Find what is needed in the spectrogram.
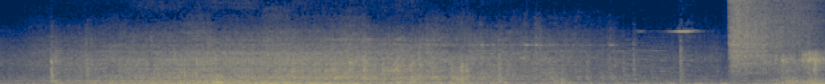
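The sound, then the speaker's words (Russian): A train pulls up at a platform at night with a steady, loud rumble and faint rhythmic clacking throughout, then a sharp high hiss of air bursts out near the end. “Ночь. Поезд останавливается около платформы.”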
